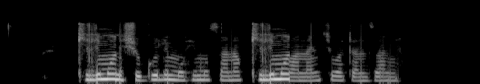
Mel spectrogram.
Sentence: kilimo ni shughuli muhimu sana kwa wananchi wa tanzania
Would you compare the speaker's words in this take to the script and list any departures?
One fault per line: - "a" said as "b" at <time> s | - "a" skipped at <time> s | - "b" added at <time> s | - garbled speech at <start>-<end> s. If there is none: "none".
- "kwa" said as "kilimo" at 2.5 s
